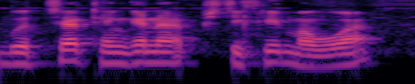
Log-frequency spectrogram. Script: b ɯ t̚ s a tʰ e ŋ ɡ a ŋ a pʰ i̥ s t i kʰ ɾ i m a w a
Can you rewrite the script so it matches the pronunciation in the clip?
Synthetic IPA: b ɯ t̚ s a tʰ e ŋ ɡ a n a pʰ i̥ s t i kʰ ɾ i m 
